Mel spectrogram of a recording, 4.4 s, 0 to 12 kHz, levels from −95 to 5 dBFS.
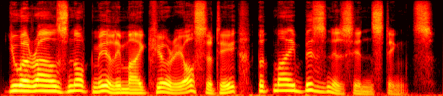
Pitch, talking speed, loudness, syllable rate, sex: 145 Hz, 135 wpm, -18 LUFS, 5.0 syllables/s, male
